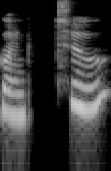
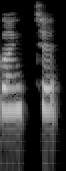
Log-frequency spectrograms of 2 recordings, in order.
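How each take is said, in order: First: It is said fully, each word pronounced clearly. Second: It is reduced, run together like gonna. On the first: "Немаме" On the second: "туку going to изговарајќи ја реченицата"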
